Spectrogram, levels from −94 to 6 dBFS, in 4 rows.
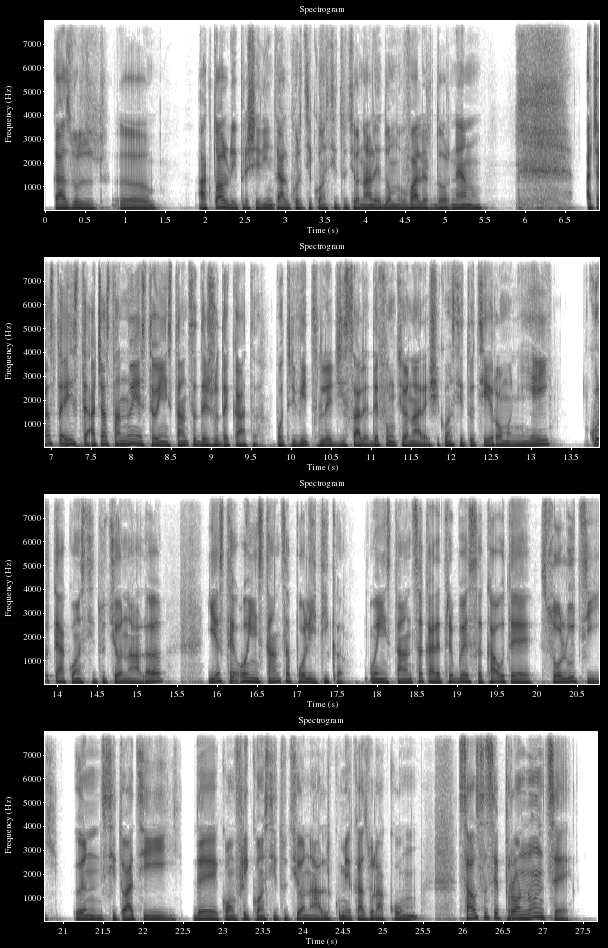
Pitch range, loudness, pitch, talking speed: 100-125 Hz, -18 LUFS, 115 Hz, 115 wpm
